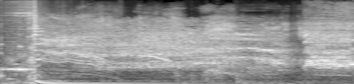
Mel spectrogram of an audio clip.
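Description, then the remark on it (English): A loud, full-throated monstrous roar bursts in suddenly and rumbles on continuously as a monster chomps into a man's face, layered with the man's harsh screaming and wet gurgling as his blood drains, intense from start to finish. “The lusty, full-throated roar you hear comes from the monster”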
